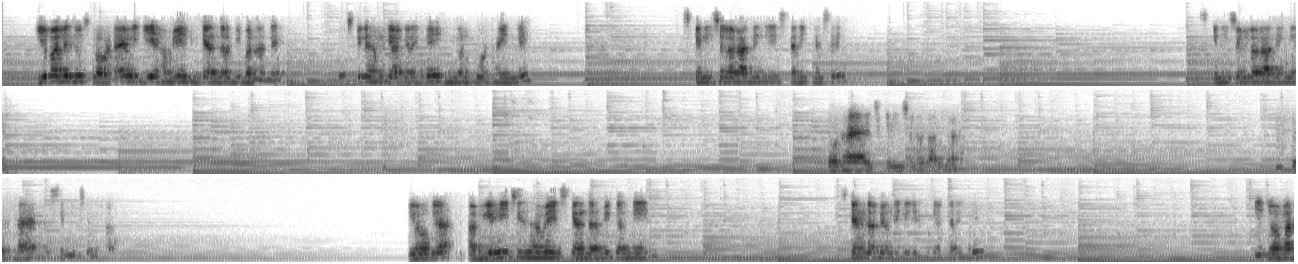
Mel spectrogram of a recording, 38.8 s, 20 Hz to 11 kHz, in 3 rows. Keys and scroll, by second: 13.1 ctrl+z.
